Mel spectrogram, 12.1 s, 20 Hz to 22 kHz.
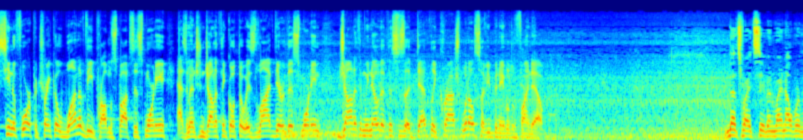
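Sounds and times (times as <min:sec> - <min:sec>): highway traffic noise: 0:04.1 - 0:12.0.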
